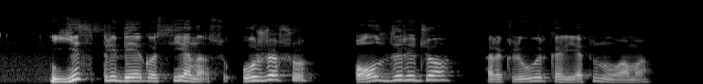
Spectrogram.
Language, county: Lithuanian, Kaunas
